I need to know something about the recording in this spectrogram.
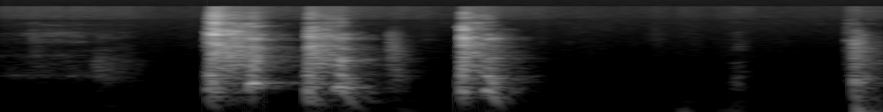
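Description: A man coughing hard three times in quick succession, after a faint rasping breath: the coughing fit of someone who has just taken a hit from a smoking bowl.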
